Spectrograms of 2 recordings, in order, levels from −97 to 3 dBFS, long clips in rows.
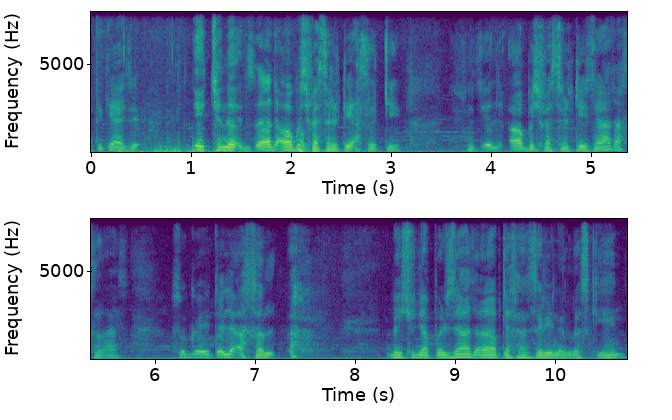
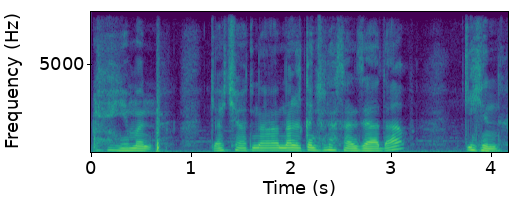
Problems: constant background noise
